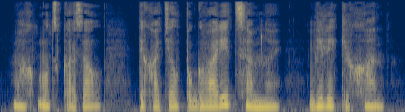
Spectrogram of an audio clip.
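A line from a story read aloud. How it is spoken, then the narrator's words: Boy whispering. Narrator (Russian): прошептал мальчик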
